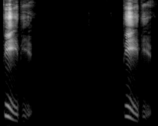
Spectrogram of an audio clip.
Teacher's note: The first one has the first tone, the second one has the light tone. 第 一 个 弟 是 四 声， 第 二 个 弟 是 轻 声。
